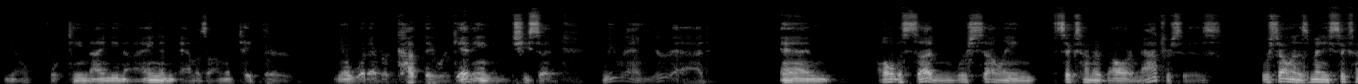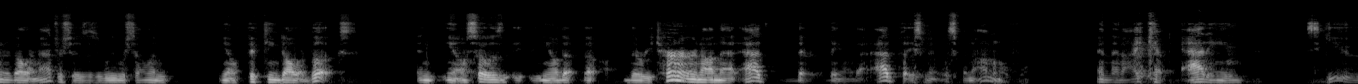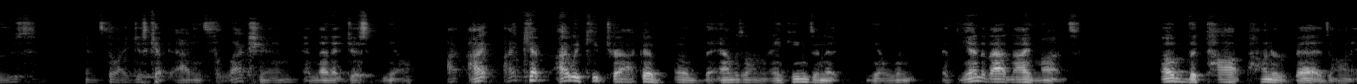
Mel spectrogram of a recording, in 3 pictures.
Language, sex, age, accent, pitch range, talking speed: English, male, 40-59, American, 90-115 Hz, 180 wpm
